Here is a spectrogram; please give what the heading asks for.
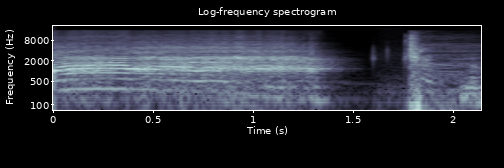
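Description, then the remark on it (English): A loud burst of death metal: a harsh, distorted scream held at a steady pitch for over a second, then an abrupt cutoff, a brief pause, and a sharp crash of noise. “Little screaming vocals right there.”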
